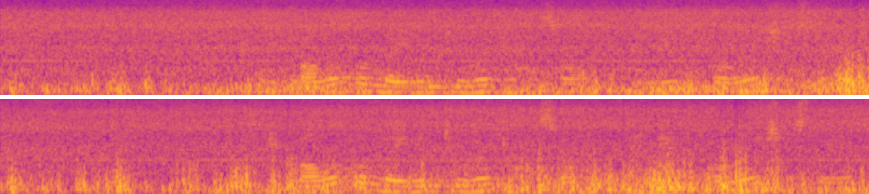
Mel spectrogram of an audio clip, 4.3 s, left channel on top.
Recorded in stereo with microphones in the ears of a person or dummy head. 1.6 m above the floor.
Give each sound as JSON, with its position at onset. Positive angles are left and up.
{"t": 1.3, "sound": "a man speaking", "side_deg": -25, "distance_m": 4.0}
